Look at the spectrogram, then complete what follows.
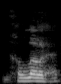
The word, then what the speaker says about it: Kelowna: We're headed to Kelowna, actually is how you pronounce it, Canada, to interview, I'm not going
